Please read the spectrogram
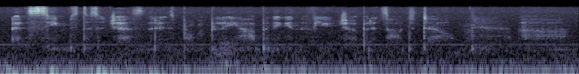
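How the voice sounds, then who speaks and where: Soft-spoken words come at a moderate pace in a British accent. Noticeable background noise runs underneath. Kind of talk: ASMR palm reading roleplay. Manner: soft-spoken, reassuring.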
